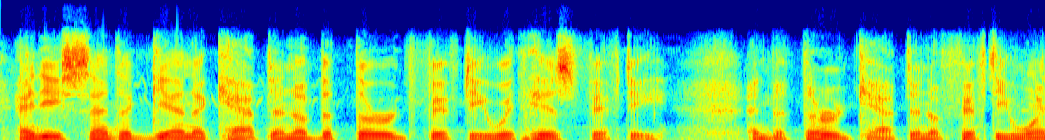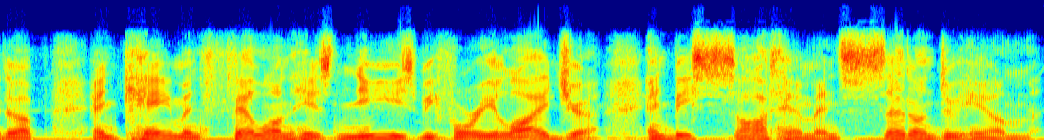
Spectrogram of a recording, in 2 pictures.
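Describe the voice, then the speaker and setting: A man reading scripted scripture narration for a dramatized audiobook in a solemn, measured way. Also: mid-range voice, a little hiss or hum. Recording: slightly dull audio with music behind. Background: music.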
